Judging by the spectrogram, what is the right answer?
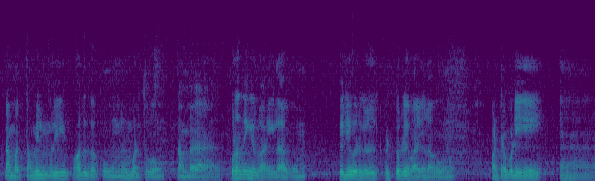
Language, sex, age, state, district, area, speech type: Tamil, male, 30-45, Tamil Nadu, Kallakurichi, urban, spontaneous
